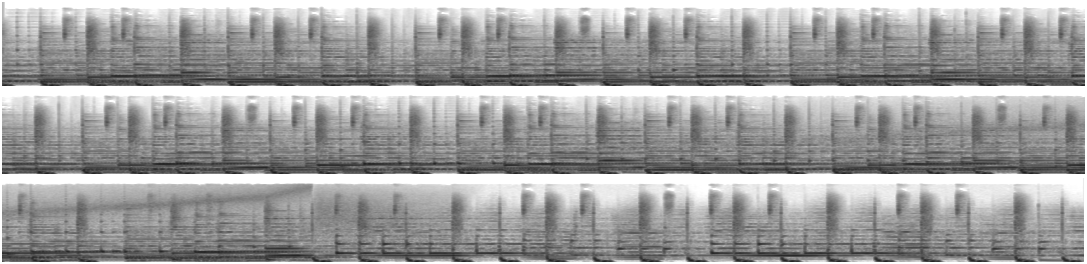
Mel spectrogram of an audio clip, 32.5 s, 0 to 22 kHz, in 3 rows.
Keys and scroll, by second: 0.1 ], 3.7 ,, 11.5 ], 14.0 4, 17.0 3, 17.2 ], 20.6 4, 23.1 3, 23.5 ], 24.6 4.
